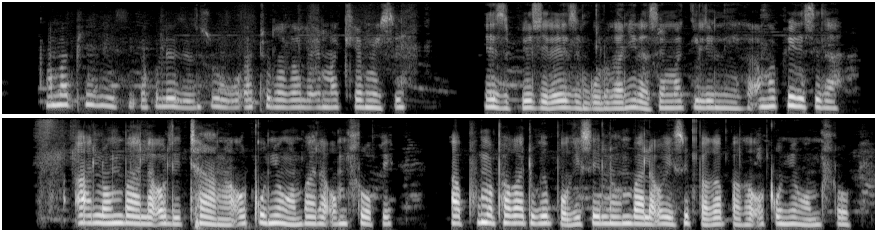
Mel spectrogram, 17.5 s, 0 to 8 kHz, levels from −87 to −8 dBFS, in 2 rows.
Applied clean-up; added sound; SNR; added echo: none; none; none; none.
